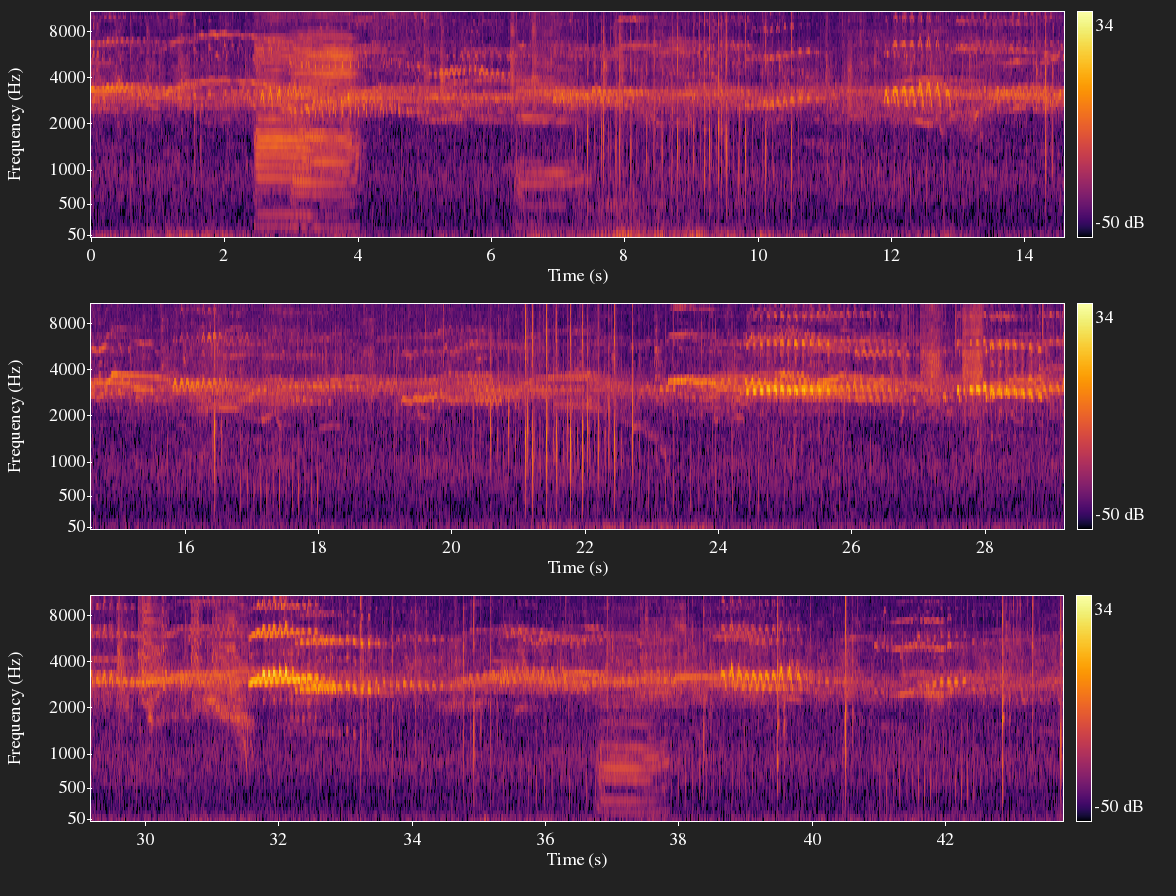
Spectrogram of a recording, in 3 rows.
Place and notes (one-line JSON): {"title": "United States Minor Outlying Islands - Laysan albatross dancing ...", "date": "2012-03-13 03:20:00", "description": "Laysan albatross ... Sand Island ... Midway Atoll ... birds giving it the full display ... sky moos ... whistles ... whinnies ... preens ... flicks ... yaps ... snaps ... clappering ... open lavalier mics ... not yet light so calls from bonin petrels ... warm with a slight breeze ...", "latitude": "28.22", "longitude": "-177.38", "altitude": "9", "timezone": "Pacific/Midway"}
